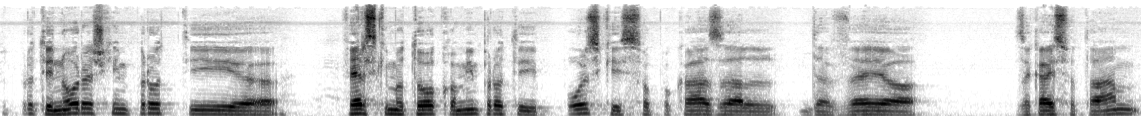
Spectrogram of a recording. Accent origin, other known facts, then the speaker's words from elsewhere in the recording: Slovenia; Slovenci smo uh, zelo zahtevni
